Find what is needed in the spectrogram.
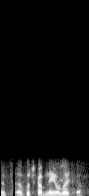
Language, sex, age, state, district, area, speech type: Urdu, male, 18-30, Uttar Pradesh, Gautam Buddha Nagar, rural, conversation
